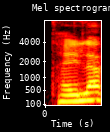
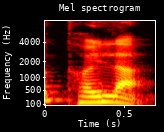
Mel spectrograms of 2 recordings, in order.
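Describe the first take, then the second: First: Said in the usual way. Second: थैला said as "थोइला", o-i in place of ai; थैला as thoila; Panchpargania pronunciation. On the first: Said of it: "को थैला इस तरह से हम लोग बोलते हैं". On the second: Shown as a demonstration. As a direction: round the vowel of थैला into an "oi" glide. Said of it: "इस तरह से हम लोग बोलते हैं".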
